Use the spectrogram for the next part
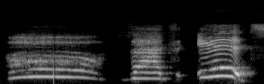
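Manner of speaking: a sudden tearful breakthrough; overwhelmed revelation. Retold or imitated. On the mountain, hearing the answer, a tearful high shout.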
